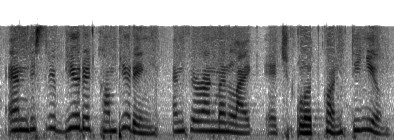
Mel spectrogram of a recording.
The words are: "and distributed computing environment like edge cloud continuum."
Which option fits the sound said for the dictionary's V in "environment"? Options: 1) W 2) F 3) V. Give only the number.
2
